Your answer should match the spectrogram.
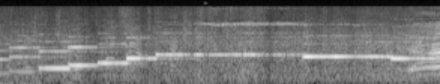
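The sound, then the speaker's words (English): A school-bus-yellow garbage truck, with a white recycling truck, arrives where neighbors wait with blue garbage bags. It plays its loud electronic jingle, a simple melody stepping upward note by note, over a steady rumble of street noise. No one speaks. “There was this mad dash of people swarming to the school bus yellow garbage truck and the white recycling truck.”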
